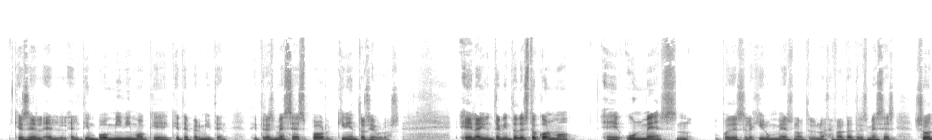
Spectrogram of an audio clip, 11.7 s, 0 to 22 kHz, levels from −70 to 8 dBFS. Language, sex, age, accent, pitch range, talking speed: Spanish, male, 50-69, Spanish, 110-145 Hz, 170 wpm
